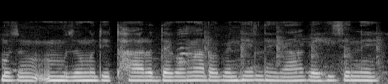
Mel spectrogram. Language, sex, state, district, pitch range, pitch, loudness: Chakma, female, Tripura, Dhalai, 180-190 Hz, 185 Hz, -14 LUFS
